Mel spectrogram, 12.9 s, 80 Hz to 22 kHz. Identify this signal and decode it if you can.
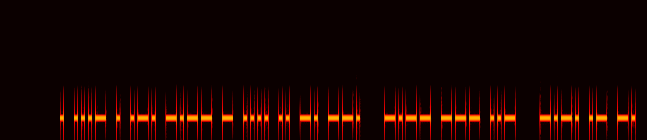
Morse code, heard as a keyed tone, about 17 wpm, 700 Hz. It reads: EVERYTHING YOU CAN
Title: Sentences from Top 1400 Words 17wpm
